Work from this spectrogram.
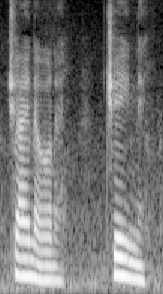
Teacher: chữ ch trong tiếng Anh nó sẽ bằng T và sh, sh nặng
